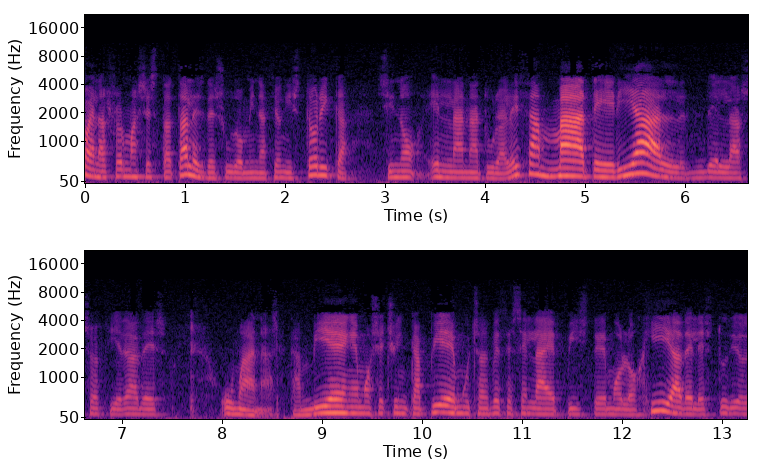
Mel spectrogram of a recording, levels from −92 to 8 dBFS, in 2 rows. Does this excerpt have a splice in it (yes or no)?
yes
